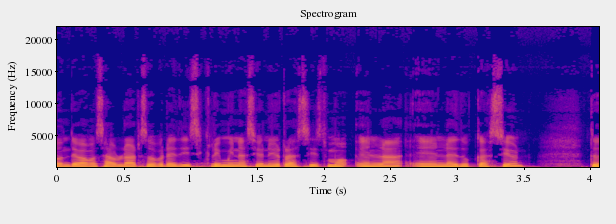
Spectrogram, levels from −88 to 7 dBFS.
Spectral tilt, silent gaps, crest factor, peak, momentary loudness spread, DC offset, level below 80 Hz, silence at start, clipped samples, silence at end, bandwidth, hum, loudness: -7 dB/octave; none; 14 dB; -4 dBFS; 2 LU; under 0.1%; -34 dBFS; 0 s; under 0.1%; 0 s; 16.5 kHz; none; -19 LUFS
